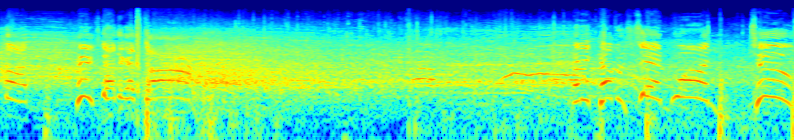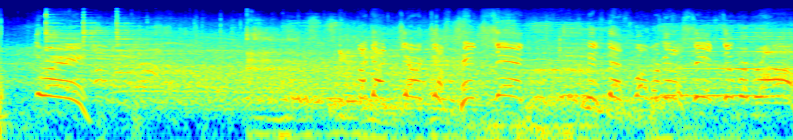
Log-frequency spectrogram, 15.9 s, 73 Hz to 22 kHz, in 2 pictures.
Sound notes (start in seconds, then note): 2.3 crowd cheering; 8.4 bell ringing; 9.6 crowd cheering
